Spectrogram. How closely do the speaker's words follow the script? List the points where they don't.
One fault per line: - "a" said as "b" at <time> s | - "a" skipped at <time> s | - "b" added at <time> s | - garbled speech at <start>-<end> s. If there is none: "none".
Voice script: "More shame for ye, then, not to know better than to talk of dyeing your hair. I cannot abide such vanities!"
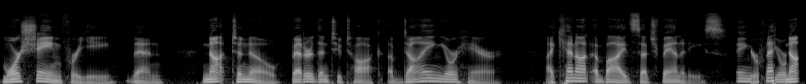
- garbled speech at 7.4-8.0 s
